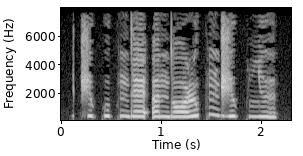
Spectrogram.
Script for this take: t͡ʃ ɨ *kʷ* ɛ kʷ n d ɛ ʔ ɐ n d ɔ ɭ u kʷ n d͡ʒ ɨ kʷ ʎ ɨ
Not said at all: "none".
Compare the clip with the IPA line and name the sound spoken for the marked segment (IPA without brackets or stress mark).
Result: kʷ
